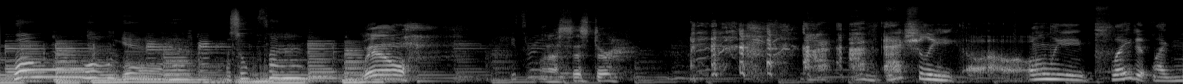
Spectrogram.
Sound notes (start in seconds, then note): 6.9 laughing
